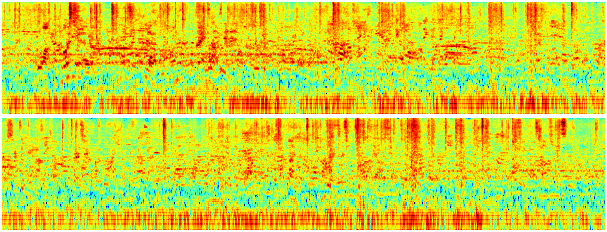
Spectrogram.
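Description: A bus engine rumbles steadily from inside as the bus drives along.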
